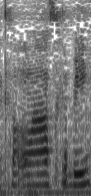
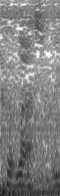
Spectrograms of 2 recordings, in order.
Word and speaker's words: colonoscopy: The doctor was saying, "Have you had a colonoscopy?" I was like, "Uh-oh." Not coloscopy. A colonoscopy. Same thing, colonoscopy. It's not coloscopy. It's colon.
